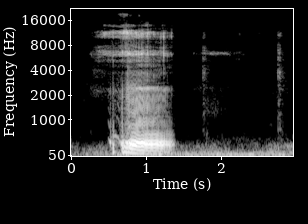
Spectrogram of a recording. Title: My Aunt snoring part 2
